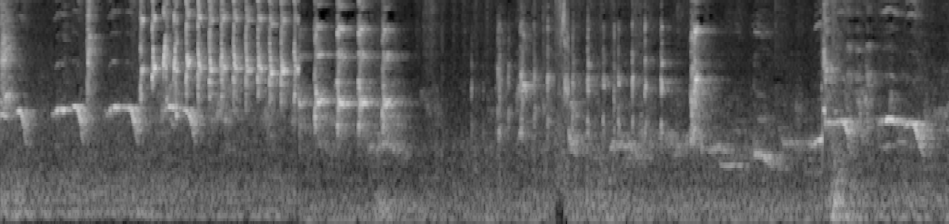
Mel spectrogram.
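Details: Breeding-season lovebird pairs in a flight cage with other birds: a quick run of evenly repeated, clear chirps, then mixed squeaky notes and short downslurred calls from several birds.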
